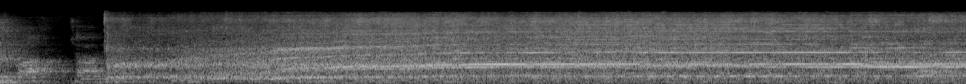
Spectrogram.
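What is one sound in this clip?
An electric stand mixer starts and whirs steadily.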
